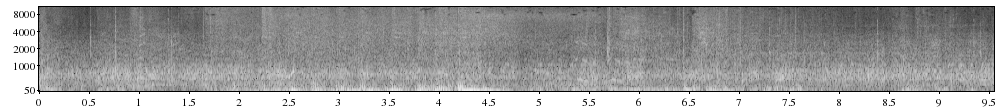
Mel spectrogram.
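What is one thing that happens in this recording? Game combat sounds of blows and explosions play with thumping low booms.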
